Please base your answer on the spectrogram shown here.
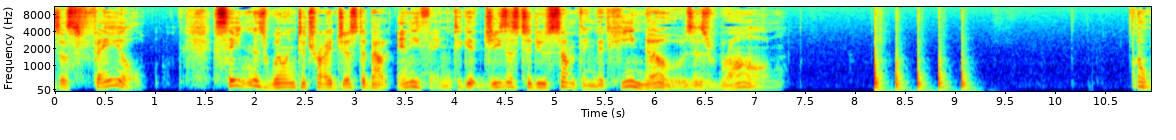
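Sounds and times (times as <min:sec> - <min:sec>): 
speech: 0:00.0 - 0:07.4, 0:10.8 - 0:10.9
knocking on a door: 0:08.2 - 0:09.3.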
